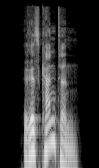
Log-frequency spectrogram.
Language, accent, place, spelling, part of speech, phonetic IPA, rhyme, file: German, Germany, Berlin, riskanten, adjective, [ʁɪsˈkantn̩], -antn̩, De-riskanten.ogg
- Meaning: inflection of riskant: 1. strong genitive masculine/neuter singular 2. weak/mixed genitive/dative all-gender singular 3. strong/weak/mixed accusative masculine singular 4. strong dative plural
